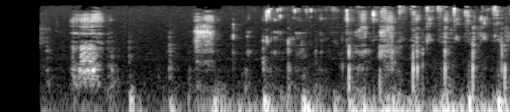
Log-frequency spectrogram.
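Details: A cat eating cheese indoors, wet chewing and smacking bites repeated irregularly about every half second, with a few louder crunchy clicks and soft rustling, close to the microphone.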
